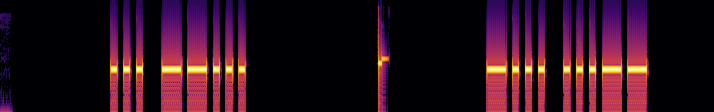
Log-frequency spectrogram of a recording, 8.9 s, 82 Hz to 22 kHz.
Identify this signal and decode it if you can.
Morse code, heard as a keyed tone, about 15 wpm, 700 Hz. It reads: S7 B3
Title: Single-Letter Single-Number 15wpm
